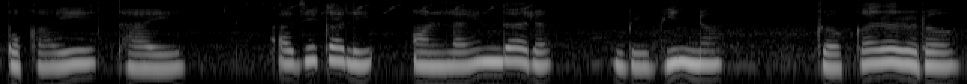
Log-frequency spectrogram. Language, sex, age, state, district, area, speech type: Odia, female, 18-30, Odisha, Balangir, urban, spontaneous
